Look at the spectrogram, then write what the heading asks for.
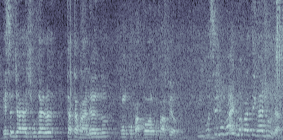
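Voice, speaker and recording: High-voiced man explaining earnestly. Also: expressive, a little fast, echoey room, slight background noise, rough recording. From Haiti. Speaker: interviewee. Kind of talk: interview answers.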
